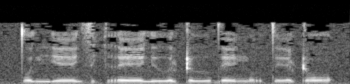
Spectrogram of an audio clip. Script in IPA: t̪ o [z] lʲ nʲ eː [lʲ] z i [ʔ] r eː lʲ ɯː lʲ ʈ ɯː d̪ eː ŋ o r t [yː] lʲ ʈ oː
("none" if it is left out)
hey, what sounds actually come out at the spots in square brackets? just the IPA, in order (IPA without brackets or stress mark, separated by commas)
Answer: none, lʲ, k, ɪː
